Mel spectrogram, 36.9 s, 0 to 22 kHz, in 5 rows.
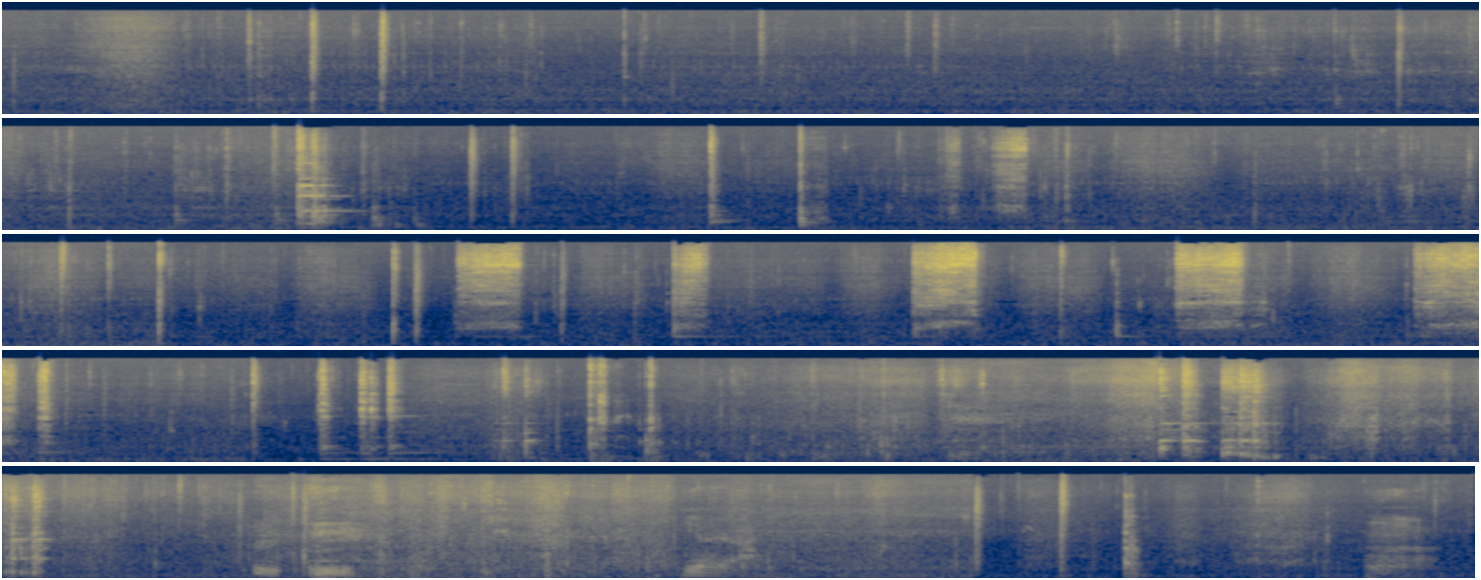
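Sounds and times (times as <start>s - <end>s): spoon scraping in metal pot: 12.1s - 12.7s, 17.1s - 17.4s, 18.1s - 18.4s, 19.4s - 19.7s, 20.6s - 21.1s, 21.8s - 22.5s.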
